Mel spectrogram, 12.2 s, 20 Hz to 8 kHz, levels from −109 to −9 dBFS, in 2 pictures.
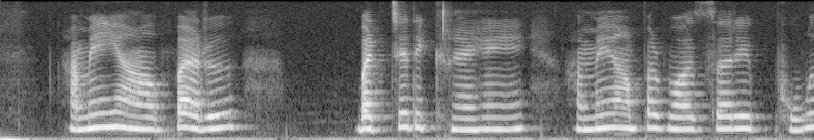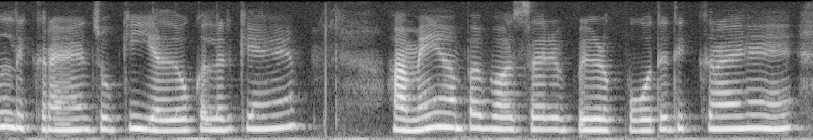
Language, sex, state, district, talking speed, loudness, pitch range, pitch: Hindi, female, Maharashtra, Pune, 155 wpm, -19 LUFS, 245-280 Hz, 260 Hz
